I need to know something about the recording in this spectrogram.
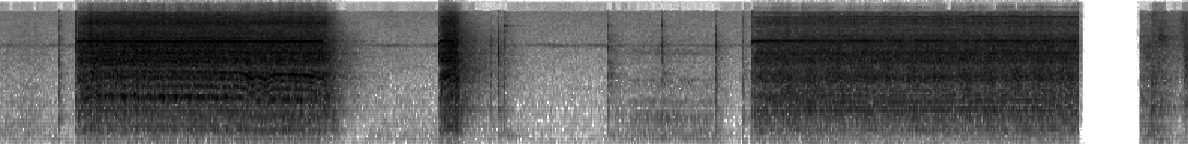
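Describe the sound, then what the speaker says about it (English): A power drill runs ARP head studs down into an engine block in short loud bursts, two long whirring runs with brief blips and pauses between, close by. "We put them down with the drill"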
